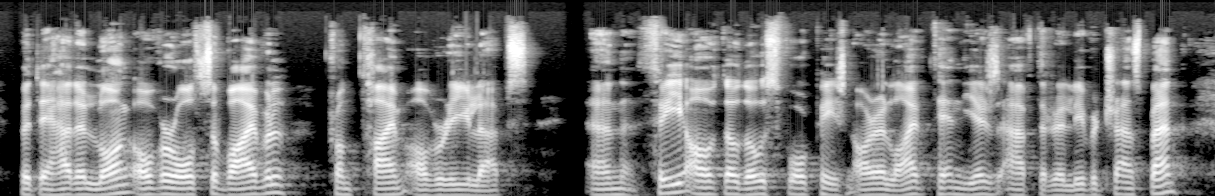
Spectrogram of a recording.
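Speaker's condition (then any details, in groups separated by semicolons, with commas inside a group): No condition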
